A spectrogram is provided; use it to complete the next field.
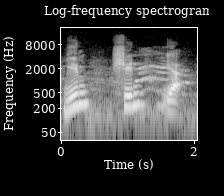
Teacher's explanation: Ini keluarnya adalah lidah bagian tengah dengan langit-langit yang lurus di atas.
